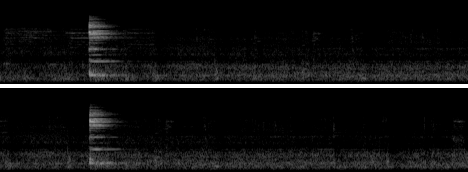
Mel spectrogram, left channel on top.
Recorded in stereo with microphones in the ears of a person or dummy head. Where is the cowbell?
55° left (ahead or behind), 3 m.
